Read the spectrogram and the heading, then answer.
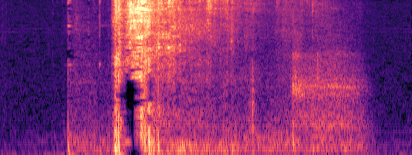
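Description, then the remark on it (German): A heavy set of handmade keys jangles in a brief burst of bright metallic clinks, peaking quickly and then rattling more softly for a second or two before falling quiet. “gebe dir mal einen Schlüssel”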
